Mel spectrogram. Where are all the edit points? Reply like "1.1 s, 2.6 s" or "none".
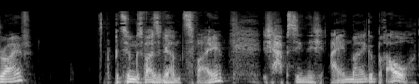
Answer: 2.6 s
